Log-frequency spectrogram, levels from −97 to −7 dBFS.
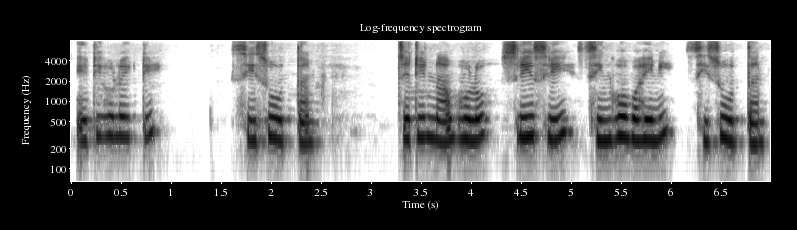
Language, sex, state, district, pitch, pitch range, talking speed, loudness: Bengali, female, West Bengal, Malda, 280 Hz, 270-300 Hz, 110 wpm, -18 LUFS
